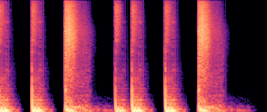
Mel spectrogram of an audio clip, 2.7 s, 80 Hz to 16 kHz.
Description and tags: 90 Atomik standard drums 02
fresh bangin drums-good for lofi hiphop
drums, free, sound, series, hiphop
